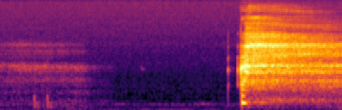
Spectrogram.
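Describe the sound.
Slow, deep breathing during a breathing exercise: a quiet, near-still stretch gives way to a sudden loud, airy rush of breath that carries on steadily to the end.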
